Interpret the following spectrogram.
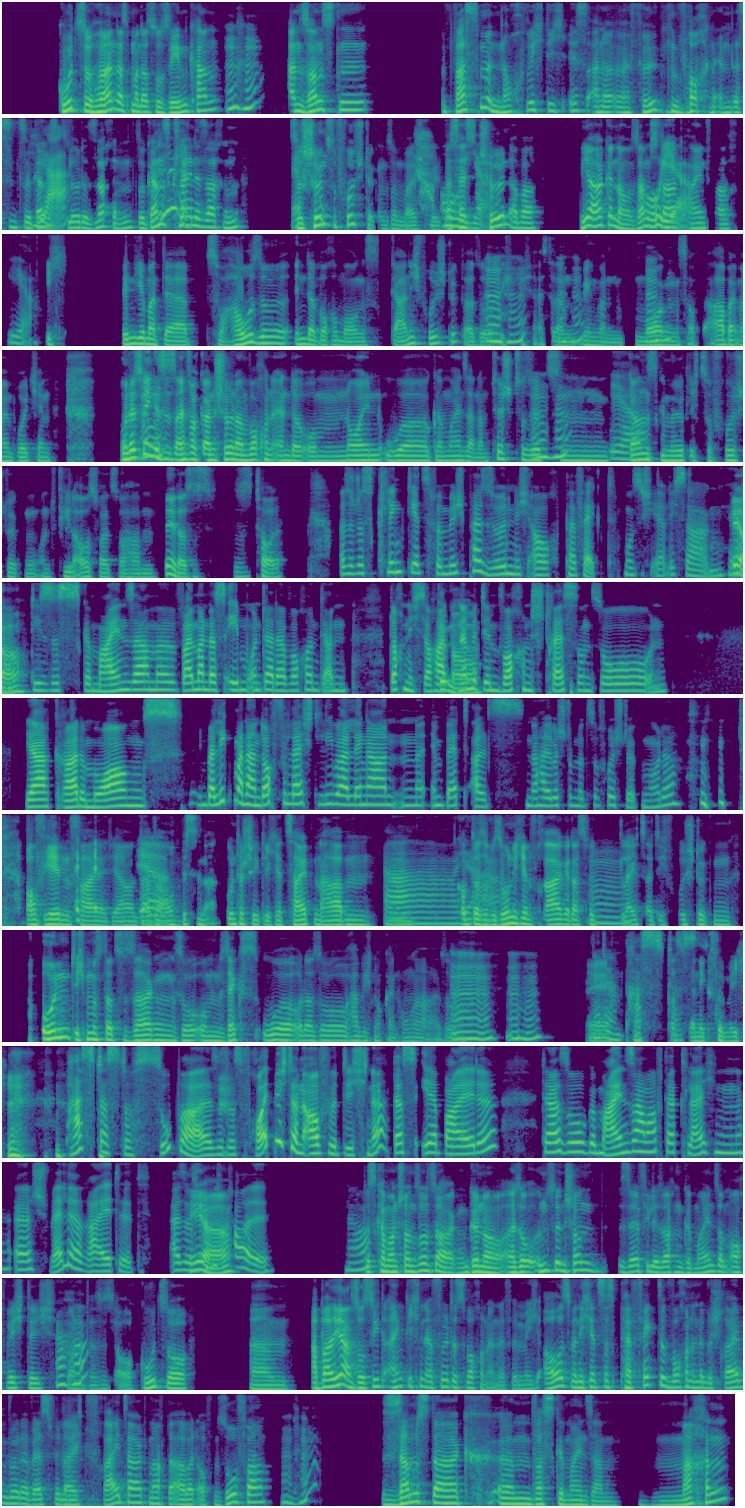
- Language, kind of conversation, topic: German, podcast, Was macht ein Wochenende für dich wirklich erfüllend?
- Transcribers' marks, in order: other background noise; laughing while speaking: "erfüllten Wochenende"; giggle; drawn out: "Ah"; stressed: "Und"; chuckle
